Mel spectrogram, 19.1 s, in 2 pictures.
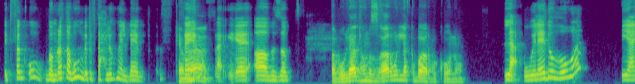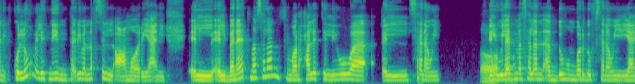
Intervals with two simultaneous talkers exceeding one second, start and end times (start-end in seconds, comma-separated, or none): none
